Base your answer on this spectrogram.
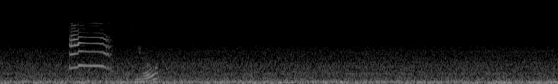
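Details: A domestic cat 'talking' and complaining indoors, giving one short harmonic meow followed by a softer rising chirp, then quiet room noise.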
